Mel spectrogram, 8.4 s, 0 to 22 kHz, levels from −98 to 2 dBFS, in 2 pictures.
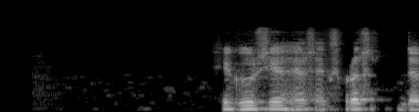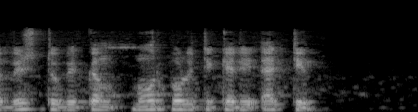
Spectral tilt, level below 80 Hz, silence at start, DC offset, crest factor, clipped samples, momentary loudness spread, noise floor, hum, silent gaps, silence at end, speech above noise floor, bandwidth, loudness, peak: -4.5 dB/octave; -66 dBFS; 2.25 s; under 0.1%; 22 dB; under 0.1%; 7 LU; -85 dBFS; none; none; 1.05 s; 49 dB; 8 kHz; -36 LUFS; -16 dBFS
